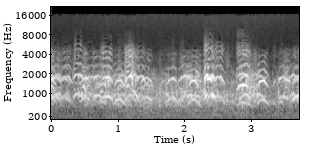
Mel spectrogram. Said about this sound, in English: A flock of geese wings across the sky in perfect V shaped formation. It's one of the most enduring images of migration.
